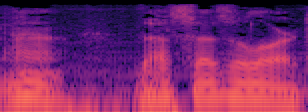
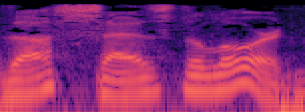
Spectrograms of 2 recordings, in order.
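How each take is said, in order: First: Weary Pharaoh. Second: Slow, weighty prophet's declaration; solemn proclamation. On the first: Retold or imitated. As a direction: groan it like you've heard it a hundred times. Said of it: "You gotta think Pharaoh's going". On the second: Acted. Moses to Pharaoh, slow solemn proclamation. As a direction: pronounce it like a royal decree, slowly.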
